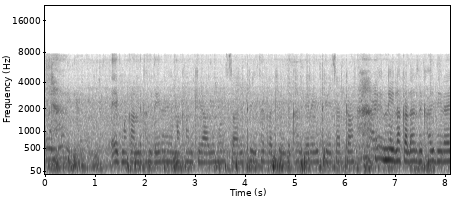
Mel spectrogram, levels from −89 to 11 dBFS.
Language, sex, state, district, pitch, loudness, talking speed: Hindi, female, Bihar, Purnia, 145 Hz, -19 LUFS, 190 wpm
